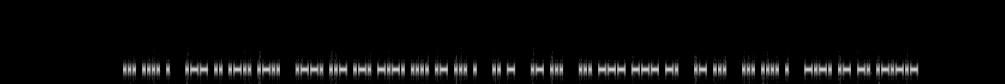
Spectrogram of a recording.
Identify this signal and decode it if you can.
Morse code, heard as a keyed tone, about 48 wpm, 690 Hz. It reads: SHE WILL PURCHASE IT AS SOON AS SHE CAN.
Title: Sentences from Top 1000 Words - Review Part 5 - 50wpm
